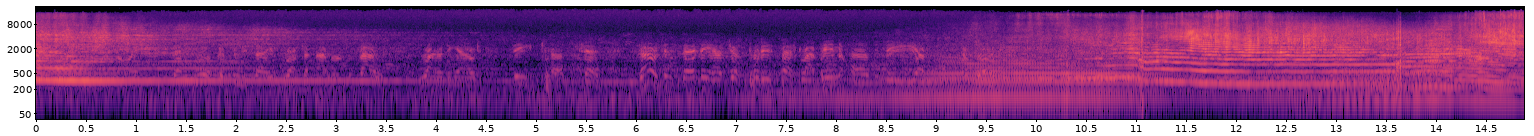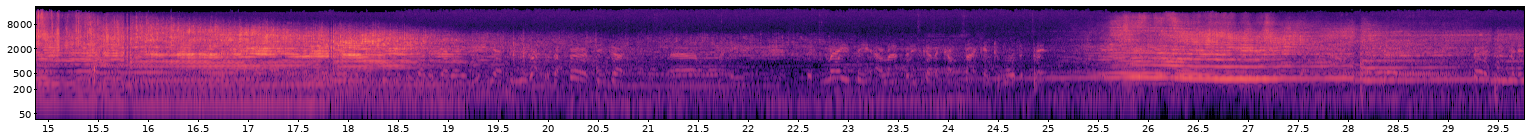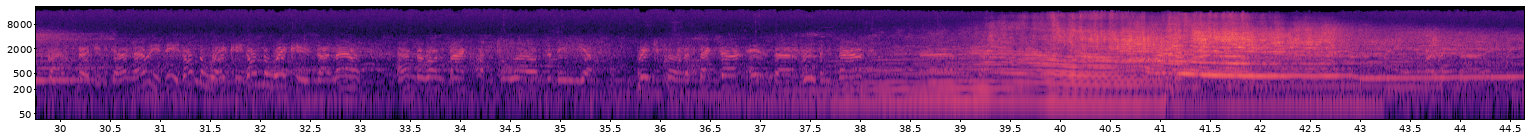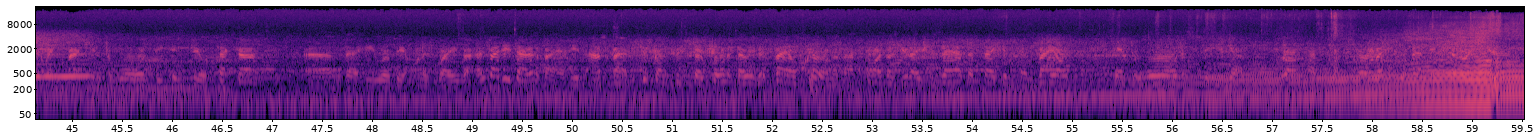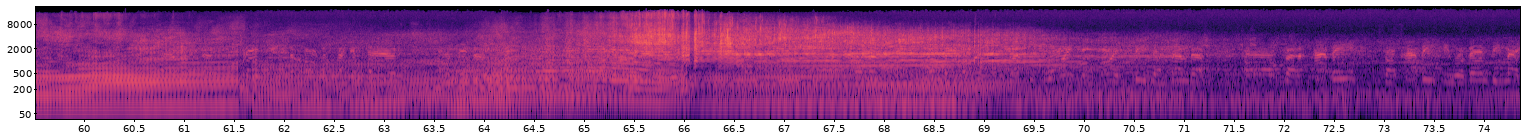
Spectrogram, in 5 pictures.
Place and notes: Silverstone Circuit, Towcester, United Kingdom - World Superbike 2003 ... Qualifying ...
World Superbike 2003 ... Qualifying ... part one ... one point stereo mic to minidisk ...
14 June 2003, ~12:00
